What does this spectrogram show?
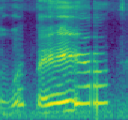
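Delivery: high squeal of disbelief; mock surprise.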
